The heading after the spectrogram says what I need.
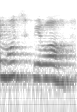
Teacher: آپ جہاں پر بھی اس طرح سے گولتا دیکھیں گے تو وہاں پر وقت میں ساکن ہو کر ہا بن جاتا ہے، وہ کس طرح سے، مسفرہ، تا کو وقت میں ہا میں بدل کر مسفرہ کر کے پڑھتے ہیں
